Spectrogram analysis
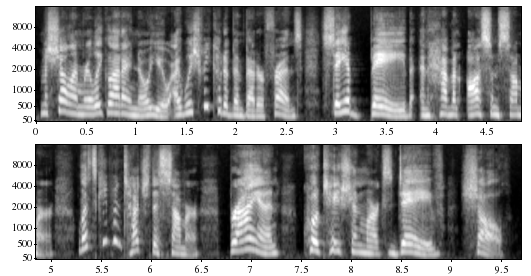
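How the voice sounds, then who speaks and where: A woman's voice: a little high, expressive, normal speed, hardly any pauses, fairly bright tone, no room sound. Chatty American woman, dry close sound. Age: 50s. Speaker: podcast host. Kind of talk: casual chat, reading old yearbook messages aloud.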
